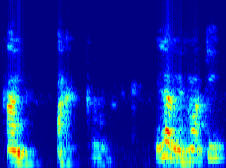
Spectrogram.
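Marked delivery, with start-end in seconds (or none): 0.1-0.8 "Ang" brief and guttural, then breathy-cut "A"; short and brief. Shown as a demonstration. Teacher showing short sounds, brief "Ang" and "A". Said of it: "De sonido corto, breve".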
